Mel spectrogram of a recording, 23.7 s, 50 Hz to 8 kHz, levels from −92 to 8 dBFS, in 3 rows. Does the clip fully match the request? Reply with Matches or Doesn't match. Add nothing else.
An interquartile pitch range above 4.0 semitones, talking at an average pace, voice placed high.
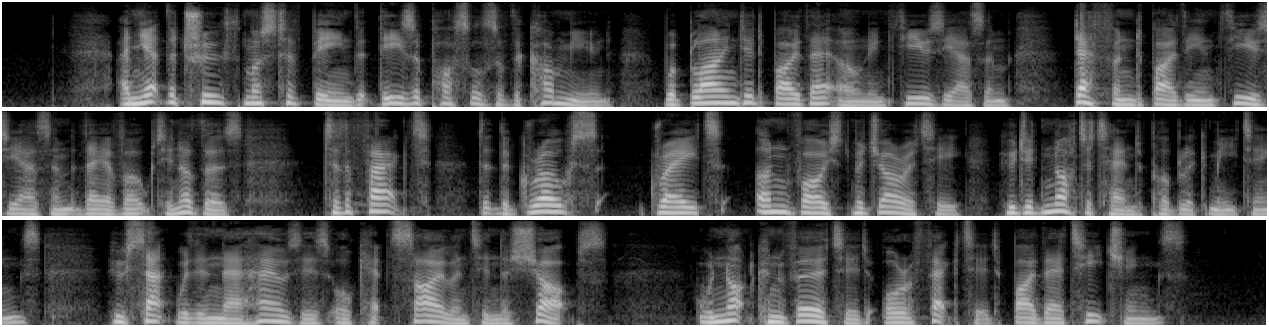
Doesn't match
